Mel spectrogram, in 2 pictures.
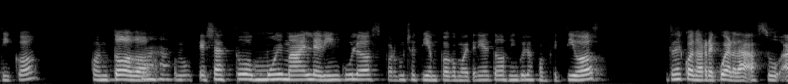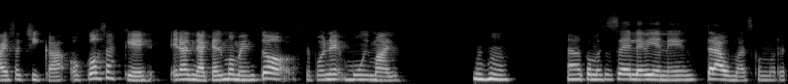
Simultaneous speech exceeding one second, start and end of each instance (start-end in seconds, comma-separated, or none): none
